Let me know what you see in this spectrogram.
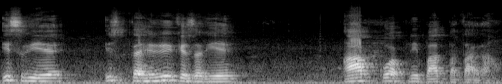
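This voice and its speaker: A man talks at a fairly high pitch, with ordinary pitch variation and big swings in loudness. The room echo is audible and background noise is noticeable. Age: 60s. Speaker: politician. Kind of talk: reading aloud. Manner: formal.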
